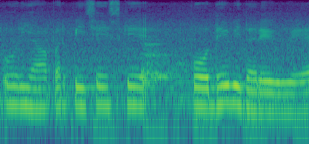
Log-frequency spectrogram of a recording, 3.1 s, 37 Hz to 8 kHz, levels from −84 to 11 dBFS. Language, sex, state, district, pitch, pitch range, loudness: Hindi, male, Uttar Pradesh, Shamli, 155 Hz, 140-160 Hz, -15 LUFS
